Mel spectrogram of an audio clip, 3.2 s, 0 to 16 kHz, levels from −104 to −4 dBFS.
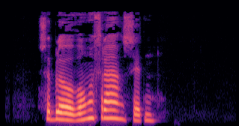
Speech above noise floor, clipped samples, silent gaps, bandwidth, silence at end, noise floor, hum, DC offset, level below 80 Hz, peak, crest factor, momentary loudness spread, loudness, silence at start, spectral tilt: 60 dB; under 0.1%; none; 11.5 kHz; 1.1 s; -86 dBFS; none; under 0.1%; -82 dBFS; -10 dBFS; 18 dB; 15 LU; -26 LUFS; 0.55 s; -5.5 dB/octave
